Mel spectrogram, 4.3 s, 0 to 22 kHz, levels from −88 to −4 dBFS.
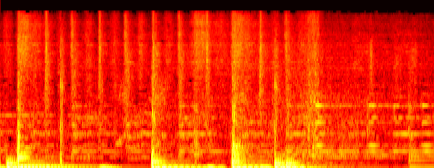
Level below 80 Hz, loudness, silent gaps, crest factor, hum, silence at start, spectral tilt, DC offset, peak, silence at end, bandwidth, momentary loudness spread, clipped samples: -22 dBFS; -23 LUFS; none; 18 dB; none; 0 s; -4.5 dB/octave; under 0.1%; 0 dBFS; 0 s; 16.5 kHz; 12 LU; under 0.1%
